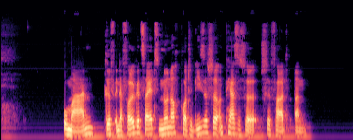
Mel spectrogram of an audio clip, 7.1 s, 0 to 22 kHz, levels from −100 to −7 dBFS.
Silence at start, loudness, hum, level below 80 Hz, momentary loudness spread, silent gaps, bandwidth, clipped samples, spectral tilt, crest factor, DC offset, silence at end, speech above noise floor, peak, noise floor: 1.3 s; -18 LUFS; 50 Hz at -40 dBFS; -42 dBFS; 10 LU; none; 13 kHz; under 0.1%; -7 dB/octave; 16 dB; under 0.1%; 0.95 s; 57 dB; -2 dBFS; -74 dBFS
